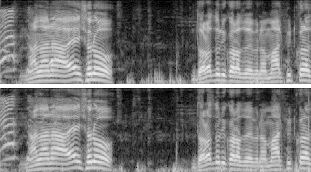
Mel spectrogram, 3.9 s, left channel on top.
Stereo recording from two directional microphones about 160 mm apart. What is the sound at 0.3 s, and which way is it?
Speech, 30° left (ahead or behind).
